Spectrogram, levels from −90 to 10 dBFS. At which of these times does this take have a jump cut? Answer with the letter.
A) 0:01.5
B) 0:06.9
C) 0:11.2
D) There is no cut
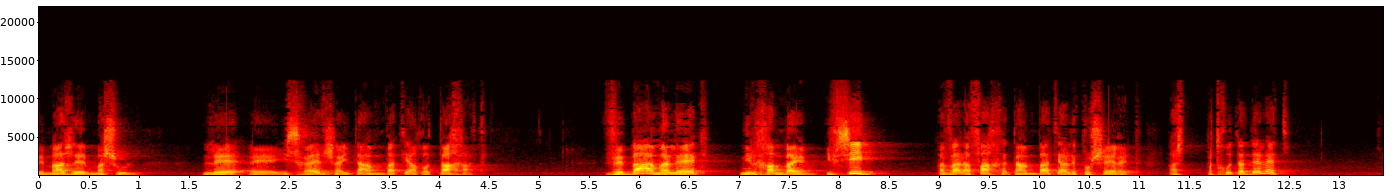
C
